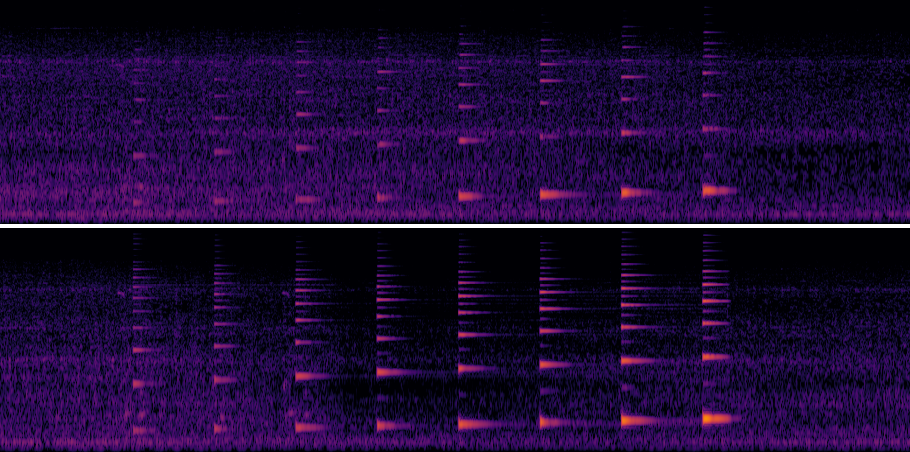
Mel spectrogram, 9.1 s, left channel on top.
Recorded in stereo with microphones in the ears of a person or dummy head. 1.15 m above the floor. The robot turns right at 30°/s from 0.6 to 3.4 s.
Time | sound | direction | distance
1.3 | a ringtone | 60° right (ahead or behind) | 0.7 m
